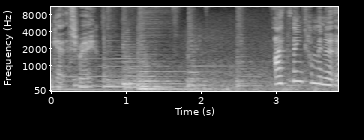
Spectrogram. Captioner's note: energetic music; wind whooshing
